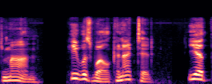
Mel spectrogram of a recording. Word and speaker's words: Mahon: He had a Roman nose, a snow-white, long beard, and his name was Mahon, but he insisted that it should be pronounced Man.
